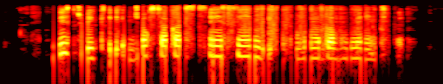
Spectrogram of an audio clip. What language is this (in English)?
Ganda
